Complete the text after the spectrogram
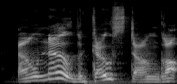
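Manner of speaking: attempted Southern accent drifting into a British accent. Narrator reading a ghost-hunting story aloud, failed southern accent, sounds british. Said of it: "they ended up being British".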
